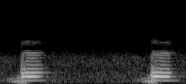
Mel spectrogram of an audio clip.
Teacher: نقول ب ب بتباعد الشفتين عن بعضهما · Term: حرف مقلقل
